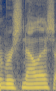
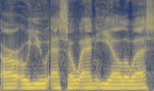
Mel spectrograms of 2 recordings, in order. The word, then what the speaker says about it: Rousonelos: You can reach out to me on Facebook at Rousonelos, Rousonelos. It's that long Greek name that's hard to pronounce.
